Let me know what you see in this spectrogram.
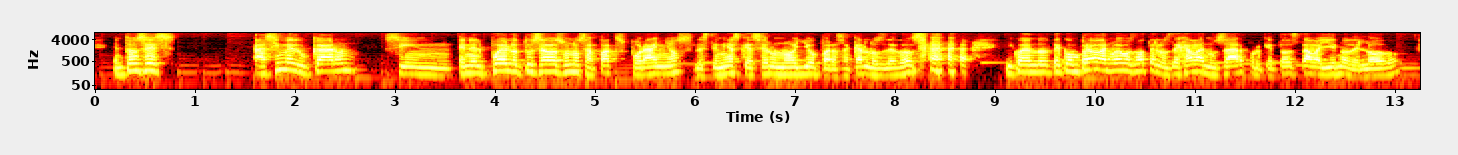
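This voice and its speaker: With a central Mexican accent, a man speaks at a moderate pace in a fairly high pitch, his tone bright and sharp and his pitch variation ordinary. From central Mexico, rural State of Mexico. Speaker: church deacon. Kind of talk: interview, personal life story. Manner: halting, with many fillers and restarts.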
